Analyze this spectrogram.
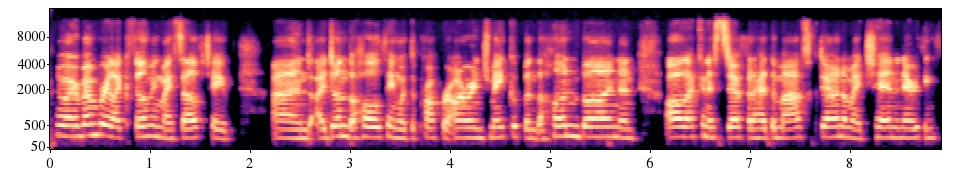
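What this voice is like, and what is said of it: Posh English accent. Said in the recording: “a lot of people would always consider me posh with my accent sometimes”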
